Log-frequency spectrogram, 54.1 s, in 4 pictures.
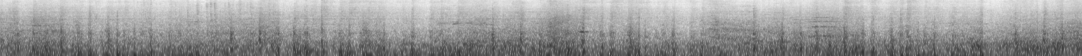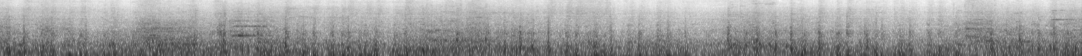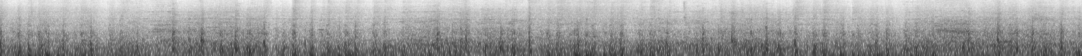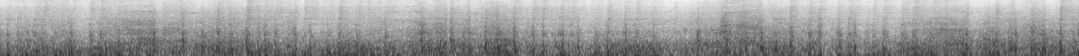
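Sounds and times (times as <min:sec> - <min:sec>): train wheels rumbling on rail: 0:00.0 - 0:54.0
wheels clacking over rail joints: 0:00.0 - 0:54.0.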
